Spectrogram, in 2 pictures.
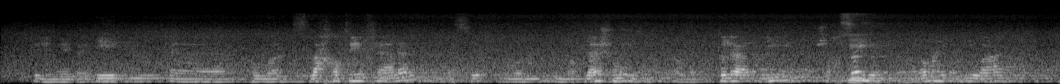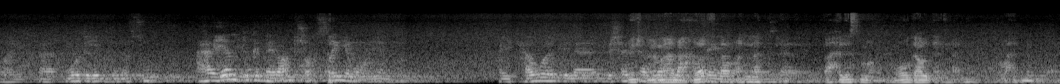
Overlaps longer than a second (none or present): present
